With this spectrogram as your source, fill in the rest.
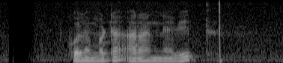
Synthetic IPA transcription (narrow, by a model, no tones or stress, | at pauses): koləmbəʈəʔa̰ɾaŋnɛʋit̪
